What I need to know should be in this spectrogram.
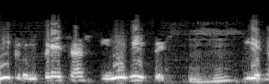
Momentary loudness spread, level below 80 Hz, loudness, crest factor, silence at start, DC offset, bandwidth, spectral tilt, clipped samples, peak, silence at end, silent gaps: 12 LU; -46 dBFS; -9 LUFS; 8 dB; 0 s; under 0.1%; 8.6 kHz; -6 dB/octave; 0.6%; 0 dBFS; 0 s; none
